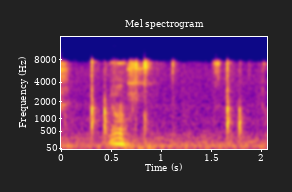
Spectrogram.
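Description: A handful of separate computer keyboard keystrokes, about five sharp clicks spread across two seconds, as notebook code is edited and the cells are run again. A single short spoken word comes in about half a second in.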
